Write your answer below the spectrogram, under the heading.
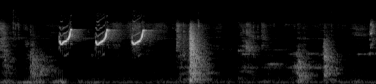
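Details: Prinia, locally called prenjak lumut, giving its typical 'ceng-ceng' sound: three quick, rising, whistled upslurs in a row, followed by clattering knocks and scattered faint chirps.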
